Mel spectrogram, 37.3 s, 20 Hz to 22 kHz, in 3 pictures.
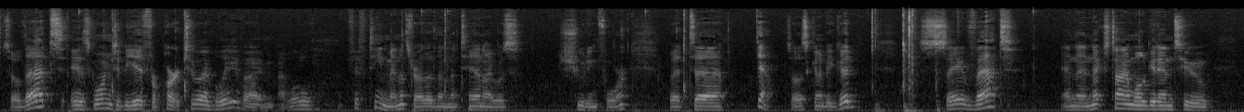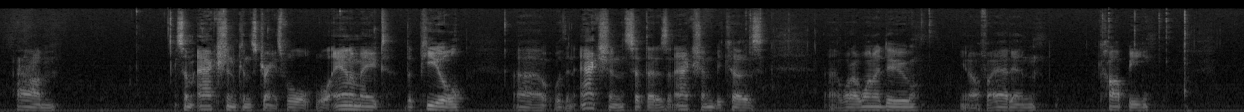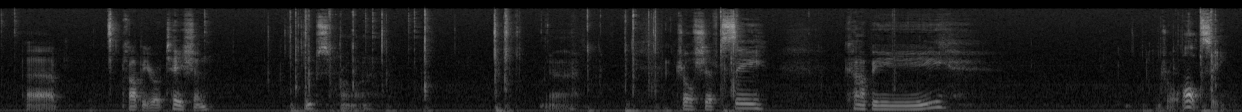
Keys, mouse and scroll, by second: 9.0 ctrl+s, 13.8-15.8 middle drag, 19.9-21.6 right drag, 21.6-23.4 middle drag, 23.4-24.8 right drag, 24.8-26.4 middle drag, 26.4 right click, 27.8 ctrl+z, 28.3 a, 28.5-30.8 right drag, 29.8 space, 32.1 ctrl+shift+c, 36.9 ctrl+alt+c.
